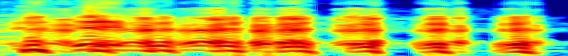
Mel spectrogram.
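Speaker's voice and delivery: high, loud burst of laughing; loud real laughter. Real, not acted. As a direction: crack up at your own anecdote. Laughing at own anecdote.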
